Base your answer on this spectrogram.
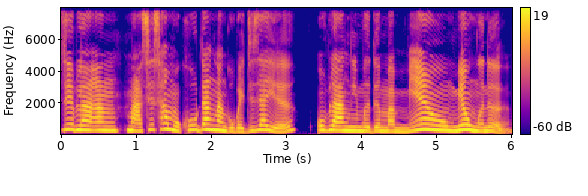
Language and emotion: Bodo, disgusted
